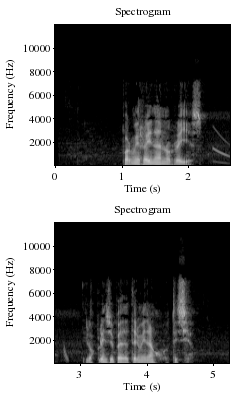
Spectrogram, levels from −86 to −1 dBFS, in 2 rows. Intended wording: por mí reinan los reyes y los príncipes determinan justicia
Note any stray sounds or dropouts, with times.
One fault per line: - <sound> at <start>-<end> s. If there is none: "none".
- chirp at 2.4-2.8 s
